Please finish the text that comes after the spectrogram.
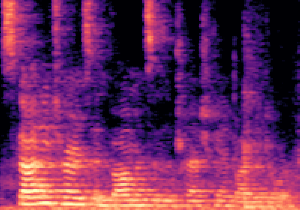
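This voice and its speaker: A woman's voice: mid-range voice, a little fast, lightly acted. A woman reading scripted stage directions as the narrator of a staged play reading. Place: indoor staged reading in an echoey room. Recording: echoey, distant room mic, clear noise.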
